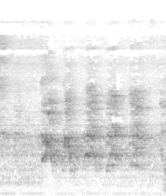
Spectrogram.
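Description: A young woman on a video call laughing in short, choppy bursts, starting about half a second in.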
